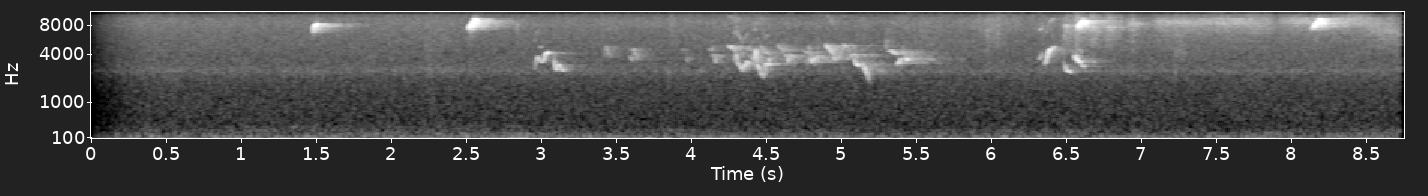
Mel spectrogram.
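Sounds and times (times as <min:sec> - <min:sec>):
Swainson's warbler singing: 0:01.5 - 0:01.8, 0:02.5 - 0:08.5.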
